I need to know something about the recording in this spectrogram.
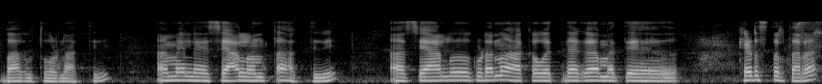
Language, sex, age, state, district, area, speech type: Kannada, female, 60+, Karnataka, Vijayanagara, rural, spontaneous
